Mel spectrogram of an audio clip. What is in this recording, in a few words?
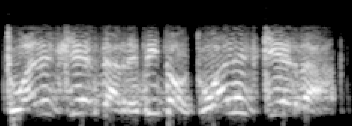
left wing, mood high, speech; War Thunder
